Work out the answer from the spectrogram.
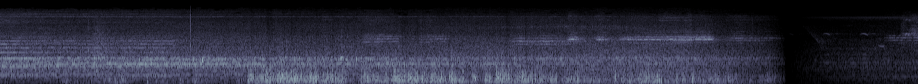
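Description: Passenger train's coaches running away on the rails: a continuous rumble with steady high-pitched ringing tones from the wheels and rails. The rumble grows rougher about two and a half seconds in, and the sound fades out quickly just before eight seconds.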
